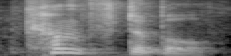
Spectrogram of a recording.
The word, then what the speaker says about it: comfortable: Comfortable. Comfortable. Pretend it's spelled like this. Three syllables. Comable. comfortable.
